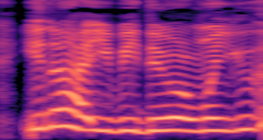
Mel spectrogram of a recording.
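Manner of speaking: ordinary delivery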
